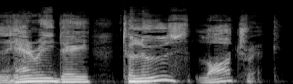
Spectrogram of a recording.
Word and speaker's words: Toulouse-Lautrec: 好、啊，通常呢，就是直接也就会念成 Henry de Toulouse-Lautrec，这是英文的念法，Henry de Toulouse-Lautrec captured it，他就捕捉到了这个画面了，在什么地方呢？In many of his paintings，在他许多的画作里头啊，他都有呢，把它这个画上去。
